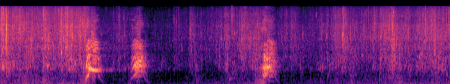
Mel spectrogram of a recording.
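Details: Savannah, a female Samoyed, barks while playing with water from a garden hose in summer: two quick sharp barks, a pause, then a third, over soft trickling water.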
